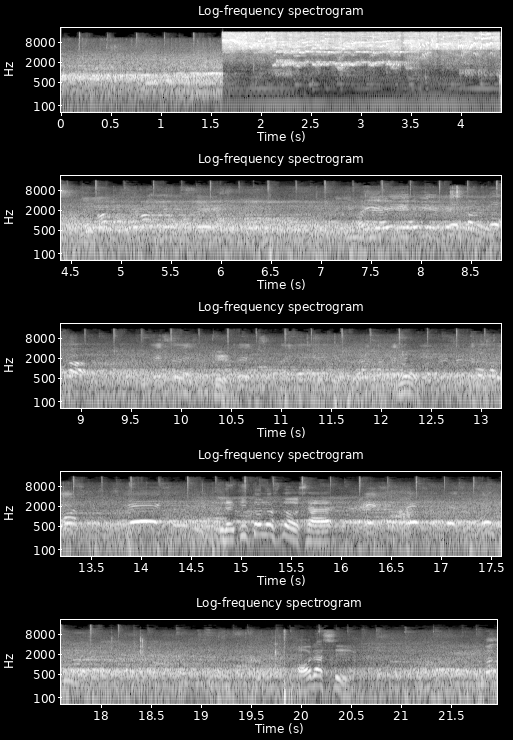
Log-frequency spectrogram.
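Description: A large crowd chatters and calls out in an echoing hall.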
